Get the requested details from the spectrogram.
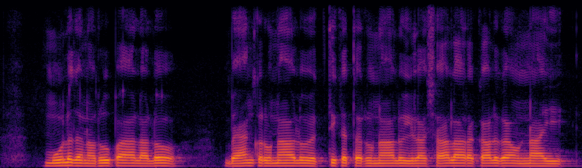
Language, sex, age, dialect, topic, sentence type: Telugu, female, 18-24, Southern, banking, statement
